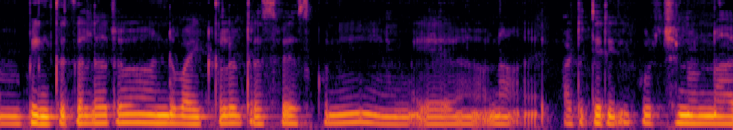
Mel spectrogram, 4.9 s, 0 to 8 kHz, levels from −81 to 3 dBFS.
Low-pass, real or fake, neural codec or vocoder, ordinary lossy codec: none; fake; codec, 16 kHz, 16 kbps, FunCodec, trained on Chinese and English, 50 frames a second; none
